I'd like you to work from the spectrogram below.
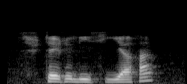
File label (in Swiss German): "sterilisiere", alsace; vin; stérilisation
